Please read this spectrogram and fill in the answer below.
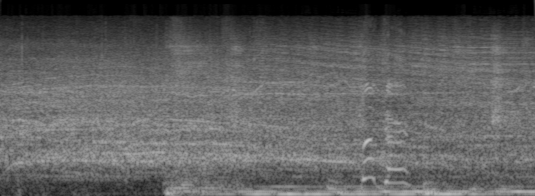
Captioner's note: crowd cheering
